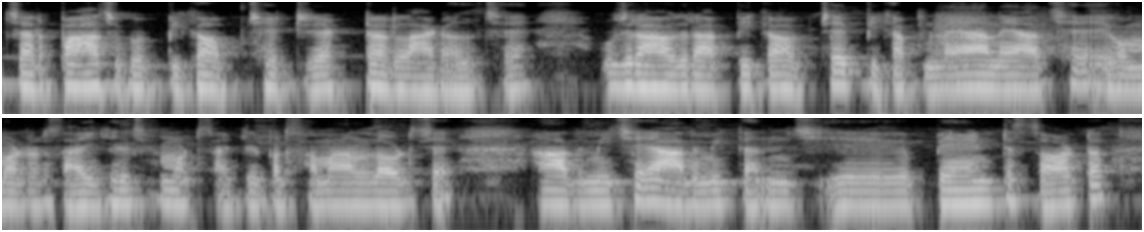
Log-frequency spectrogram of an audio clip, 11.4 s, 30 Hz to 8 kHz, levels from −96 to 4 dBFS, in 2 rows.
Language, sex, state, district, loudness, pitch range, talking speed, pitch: Maithili, male, Bihar, Samastipur, -21 LUFS, 105-115 Hz, 145 wpm, 110 Hz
